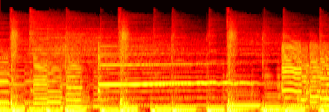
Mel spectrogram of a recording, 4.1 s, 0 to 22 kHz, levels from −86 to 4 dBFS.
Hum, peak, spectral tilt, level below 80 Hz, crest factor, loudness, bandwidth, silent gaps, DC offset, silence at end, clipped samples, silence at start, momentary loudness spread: none; 0 dBFS; -5.5 dB/octave; -20 dBFS; 12 dB; -14 LUFS; 15 kHz; none; under 0.1%; 0 s; under 0.1%; 0 s; 3 LU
